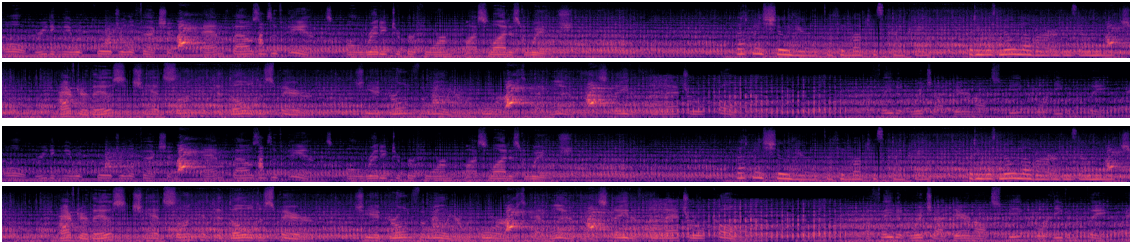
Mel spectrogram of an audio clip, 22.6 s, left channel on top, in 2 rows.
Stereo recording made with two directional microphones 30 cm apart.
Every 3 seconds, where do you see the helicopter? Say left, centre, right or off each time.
left, left, left, centre, centre, right, right, right.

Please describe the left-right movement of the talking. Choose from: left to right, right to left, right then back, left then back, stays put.
left to right.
